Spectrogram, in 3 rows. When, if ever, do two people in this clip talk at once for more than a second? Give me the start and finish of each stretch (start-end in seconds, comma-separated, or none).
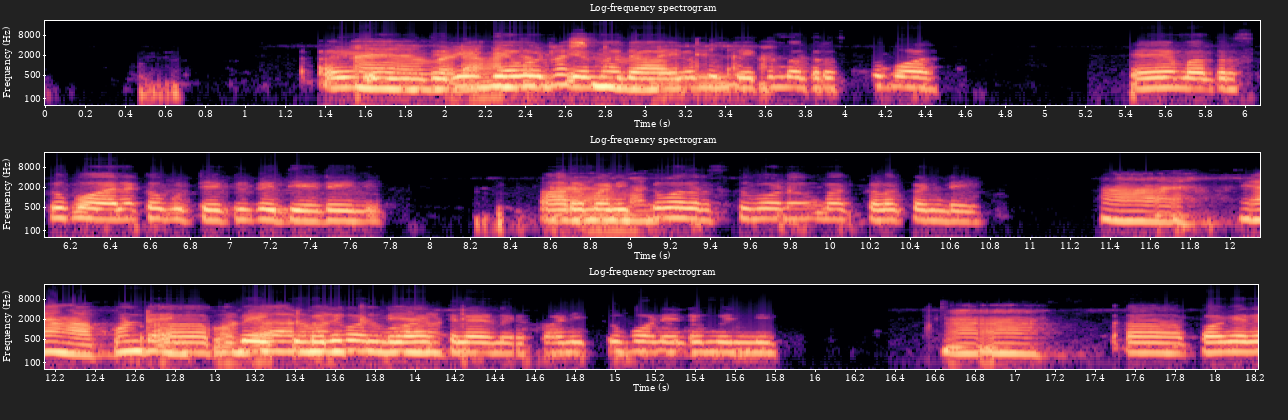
1.6-3.4, 12.7-14.3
